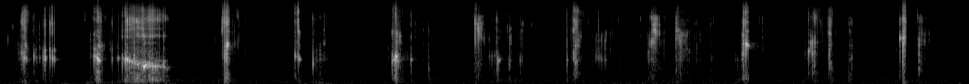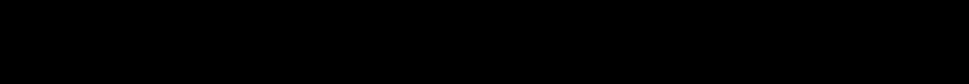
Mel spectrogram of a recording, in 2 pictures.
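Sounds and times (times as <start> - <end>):
mouth sounds: 0.0 - 3.3, 3.9 - 9.3.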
